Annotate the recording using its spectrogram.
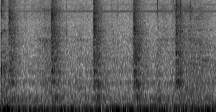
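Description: A few faint, sharp ticks, spaced irregularly, over a low steady hum.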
